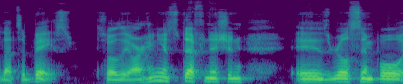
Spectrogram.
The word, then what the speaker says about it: Arrhenius: definition here it says that you pronounce it Arrhenius I've always learned it as our Hennis I don't know anyway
